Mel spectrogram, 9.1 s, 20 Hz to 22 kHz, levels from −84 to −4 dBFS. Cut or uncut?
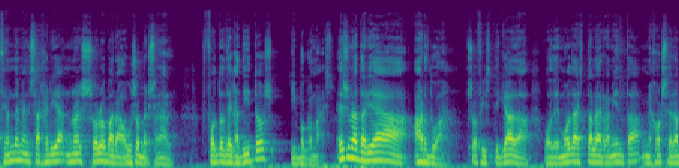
cut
